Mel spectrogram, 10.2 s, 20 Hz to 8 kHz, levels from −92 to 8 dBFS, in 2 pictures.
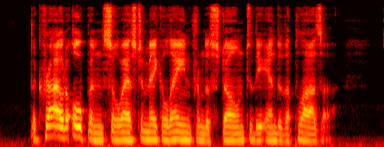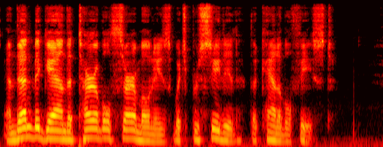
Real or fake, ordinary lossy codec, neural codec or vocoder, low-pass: real; Opus, 64 kbps; none; 7.2 kHz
